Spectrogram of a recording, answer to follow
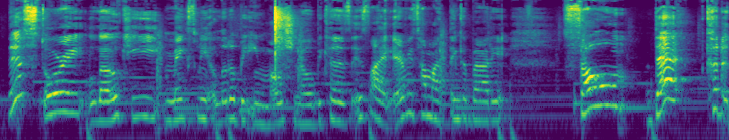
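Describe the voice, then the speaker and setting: A young woman vlogger telling a personal story in a casual, animated way, often calling out to her viewers. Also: fairly high pitch, creaky. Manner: animated, addresses viewers as y'all.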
